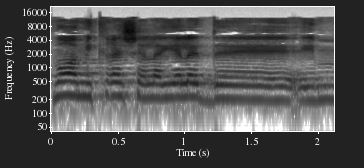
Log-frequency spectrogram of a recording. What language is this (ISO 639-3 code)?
heb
